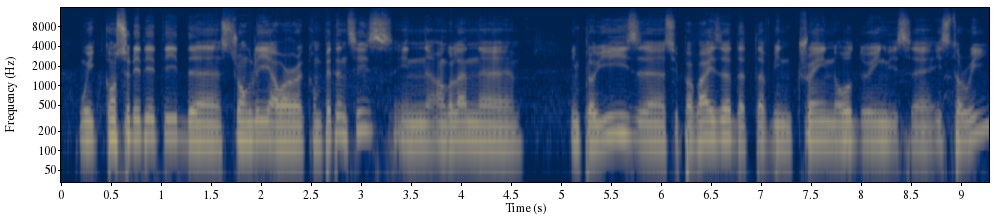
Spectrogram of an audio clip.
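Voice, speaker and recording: With a French accent, a man speaks at medium pitch in a dark, mellow tone and fairly even intonation. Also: moderate pace. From France. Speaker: company general manager. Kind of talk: podcast interview. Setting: conference venue. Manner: halting, many fillers and repetitions.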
